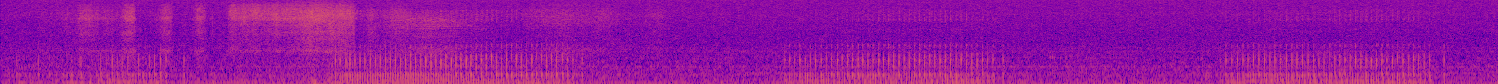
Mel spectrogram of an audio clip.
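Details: Cuddly cat Dessie, mother of Fritjof, snoring during TV watching. Brief rustling clicks come first, then three rhythmic, grainy rumbles of roughly a second and a half each, evenly spaced with quiet breaths between.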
